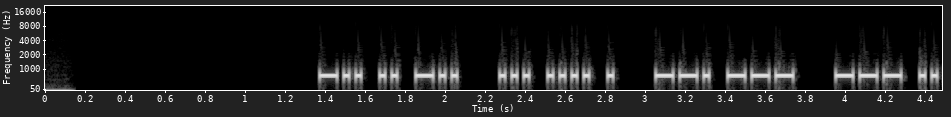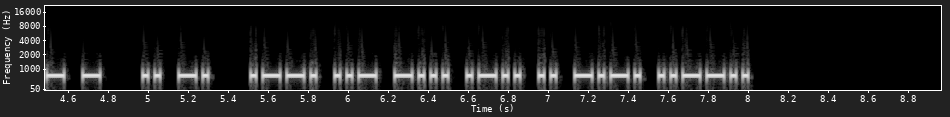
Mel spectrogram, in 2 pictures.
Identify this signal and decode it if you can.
Morse code, heard as a keyed tone, about 40 wpm, 700 Hz. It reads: DID SHE GO OUT IN PUBLIC?
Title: Sentences from Top 1000 Words - Review Part 3 - 40wpm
